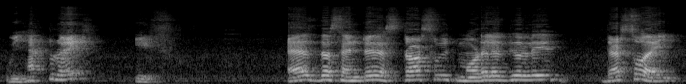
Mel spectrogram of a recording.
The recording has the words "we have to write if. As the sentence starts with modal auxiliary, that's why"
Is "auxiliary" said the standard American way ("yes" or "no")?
no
